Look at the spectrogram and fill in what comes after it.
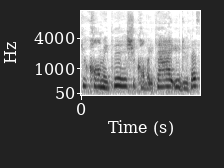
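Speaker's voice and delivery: mock angry screaming yell. Retelling a fight with her ex, imitating someone screaming. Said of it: "he just like started screaming".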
